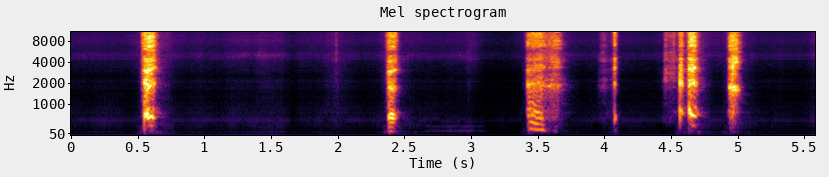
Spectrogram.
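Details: About six short, sharp voiced hiccups at irregular intervals over five seconds; AI-generated hiccups of a woman who says she has had them on and off for 15–20 minutes and can't fall asleep; hiccups.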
